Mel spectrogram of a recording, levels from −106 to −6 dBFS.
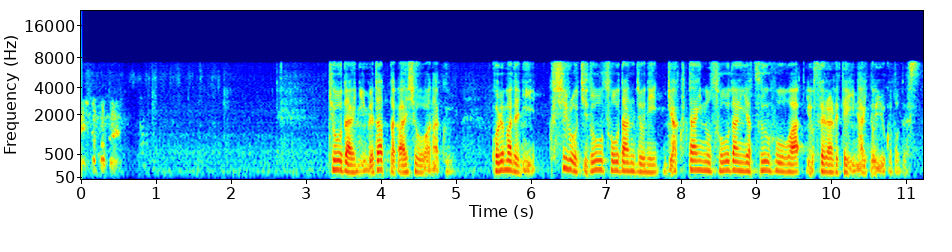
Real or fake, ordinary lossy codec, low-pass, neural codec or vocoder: fake; none; 7.2 kHz; vocoder, 22.05 kHz, 80 mel bands, HiFi-GAN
